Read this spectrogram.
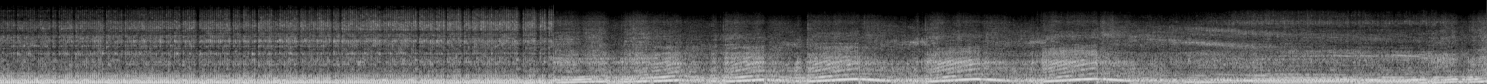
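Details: Toyota 2JZ-GTE in a Commodore project car after first start; one cylinder had no spark output, found and fixed with a wire. Steady even idle then quick rev blips rising and falling cleanly, no misfire.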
